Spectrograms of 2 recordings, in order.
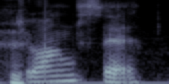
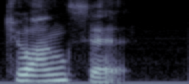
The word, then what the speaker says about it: Chuang Tzu: I'll have my wife say it properly. – Chuang Tzu. It's Chuang Tzu.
